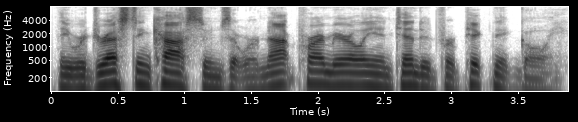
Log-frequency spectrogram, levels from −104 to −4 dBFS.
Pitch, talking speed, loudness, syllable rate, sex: 115 Hz, 200 wpm, -20 LUFS, 6.4 syllables/s, male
